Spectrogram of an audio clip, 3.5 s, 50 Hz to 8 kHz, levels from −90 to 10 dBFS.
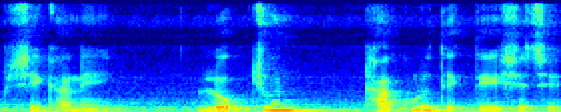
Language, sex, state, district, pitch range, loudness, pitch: Bengali, male, West Bengal, Jalpaiguri, 105-175 Hz, -26 LUFS, 115 Hz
